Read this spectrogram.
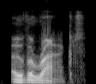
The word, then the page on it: overact: British English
